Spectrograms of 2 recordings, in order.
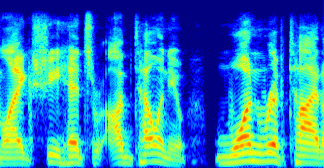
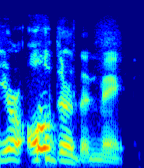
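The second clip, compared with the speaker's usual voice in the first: mock flat deadpan delivery; 3 dB quieter than usual. Retelling a man's reply to being called an older brother, retelling a deadpan reply. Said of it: "He just looked at you like".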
